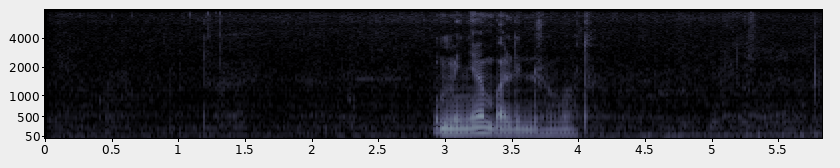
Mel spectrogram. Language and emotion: Russian, neutral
